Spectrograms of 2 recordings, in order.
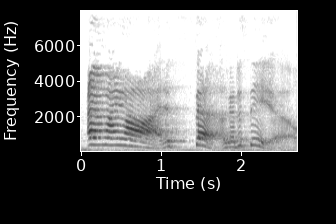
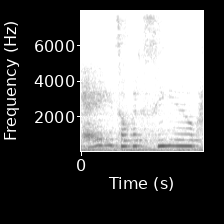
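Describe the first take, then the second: First: It is said loudly and over-excitedly. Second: It is said quietly and calmly.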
